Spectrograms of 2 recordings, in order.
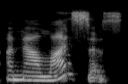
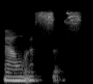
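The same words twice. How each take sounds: First: "analysis" slowly misread as "uh-nal-EYE-sis"; long I in ANALYSIS. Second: Said in the usual way. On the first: Shown as a demonstration. Teacher showing what it's not, "analysis" with long "eye". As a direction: wrongly stretch the third vowel of "analysis" to "eye". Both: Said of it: "it's more of a I".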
